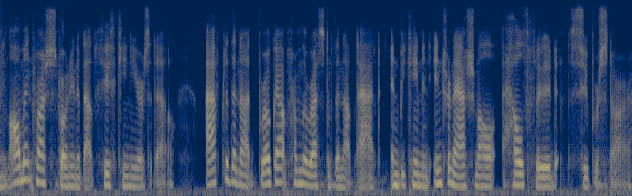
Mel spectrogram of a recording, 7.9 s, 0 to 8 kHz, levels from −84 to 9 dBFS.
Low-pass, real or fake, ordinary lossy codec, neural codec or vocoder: 7.2 kHz; fake; Opus, 32 kbps; autoencoder, 22.05 kHz, a latent of 192 numbers a frame, VITS, trained on many speakers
